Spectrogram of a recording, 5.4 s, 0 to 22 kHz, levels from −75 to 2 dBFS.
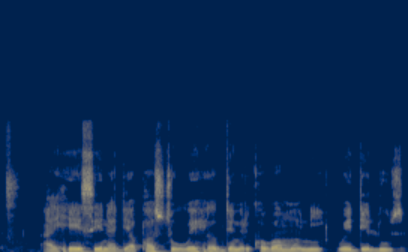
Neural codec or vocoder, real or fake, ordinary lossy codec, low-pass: none; real; none; none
